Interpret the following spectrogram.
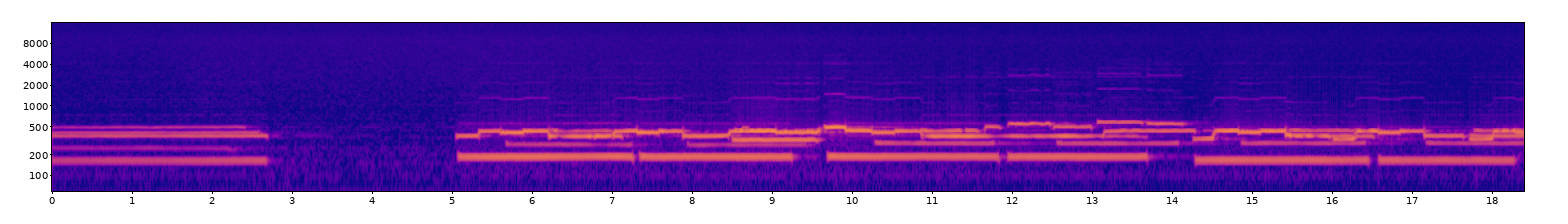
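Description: An ensemble of small hand-held wind instruments with soft, pure, whistle-like tones. A held chord stops about 2.7 s in. After a short pause, a tune in several parts begins about 5 s in, with long low notes under a moving upper melody.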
